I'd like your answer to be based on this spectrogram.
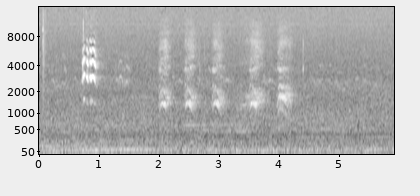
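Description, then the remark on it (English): A series of harsh crow caws rings out outdoors, five or six rasping calls in a loose rhythm after a brief chirp, over a steady low rumble of background noise. “I'm so grateful for the curls right now, the birds, the moon, everything is just so live right now.”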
